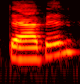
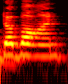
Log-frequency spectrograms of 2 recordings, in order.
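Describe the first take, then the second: First: "Davin" said with a short "i", as DAV-in; mispronounced name. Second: "Devon" said as duh-VON, stress on the end; corrected name. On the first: Real, not acted. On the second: Shown as a demonstration.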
